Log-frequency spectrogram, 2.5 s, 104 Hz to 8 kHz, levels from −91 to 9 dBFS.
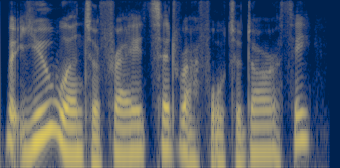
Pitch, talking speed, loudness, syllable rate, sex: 165 Hz, 190 wpm, -18 LUFS, 5.7 syllables/s, female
